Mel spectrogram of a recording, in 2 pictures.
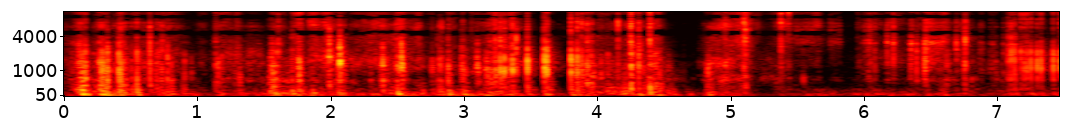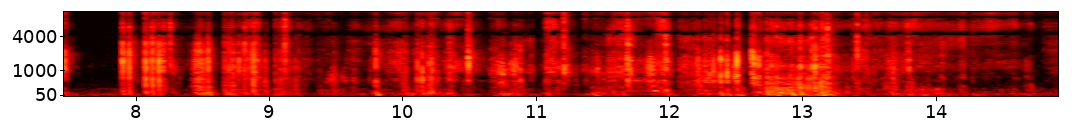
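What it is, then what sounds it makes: Paper catalog pages turned. Fingertips turn the pages of a thick paper catalog lying open flat, one page at a time. Dry, crackling rustles and crinkly paper scrapes come in busy bursts, bright in tone, with brief quiet gaps between turns.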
